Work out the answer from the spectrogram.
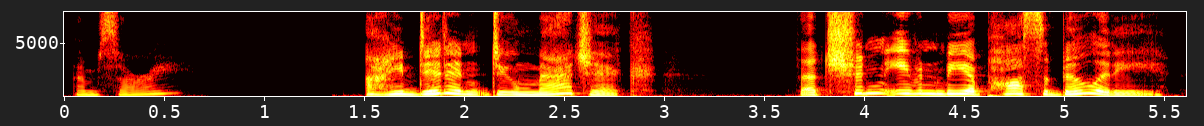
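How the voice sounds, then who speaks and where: A woman playing a dutiful, serious captain of an elite armored guard in an audio drama, speaking in a measured way. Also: on the high side, lively intonation, darkish tone, dry recording, clean studio sound. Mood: uncertain, reflective. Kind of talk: audio drama acting with first-person narration.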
